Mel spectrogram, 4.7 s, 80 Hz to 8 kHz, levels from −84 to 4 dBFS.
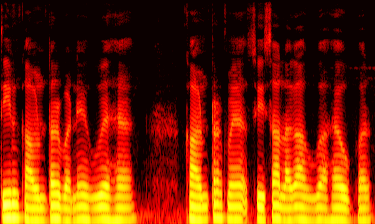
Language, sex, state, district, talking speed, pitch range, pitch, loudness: Hindi, male, Jharkhand, Ranchi, 155 wpm, 115-125 Hz, 120 Hz, -18 LUFS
